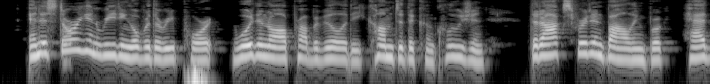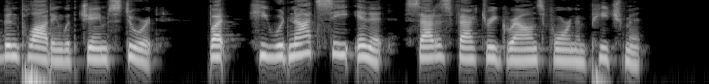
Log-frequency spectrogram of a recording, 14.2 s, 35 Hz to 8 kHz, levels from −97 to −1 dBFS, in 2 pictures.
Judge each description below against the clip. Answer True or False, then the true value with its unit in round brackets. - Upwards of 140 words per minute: True (150 wpm)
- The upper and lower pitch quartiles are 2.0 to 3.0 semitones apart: False (3.6 semitones)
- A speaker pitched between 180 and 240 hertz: True (190 Hz)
